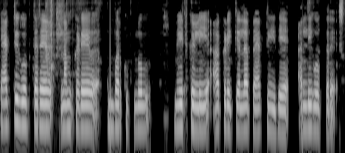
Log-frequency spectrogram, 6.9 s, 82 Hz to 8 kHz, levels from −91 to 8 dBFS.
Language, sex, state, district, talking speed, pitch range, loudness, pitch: Kannada, female, Karnataka, Mysore, 120 wpm, 170-185 Hz, -23 LUFS, 175 Hz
